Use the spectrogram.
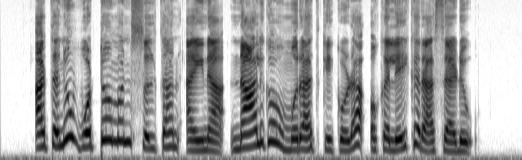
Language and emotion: Telugu, neutral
